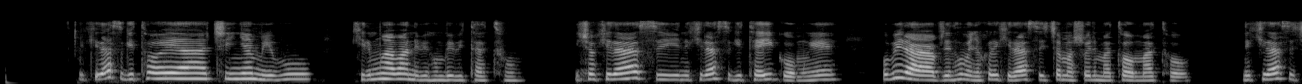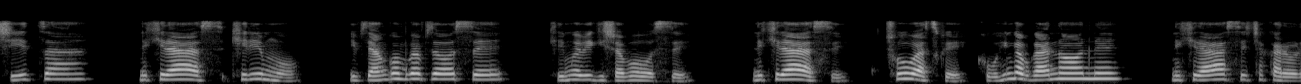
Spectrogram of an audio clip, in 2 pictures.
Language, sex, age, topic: Rundi, female, 36-49, education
